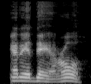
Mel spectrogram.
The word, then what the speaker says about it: heredero: At pangalawa, yan ay paghati-hatiin ng kanyang mga heredero, heirs, ano? H-E-I-R-S, heirs, silent H. Heredero, silent H pa rin.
